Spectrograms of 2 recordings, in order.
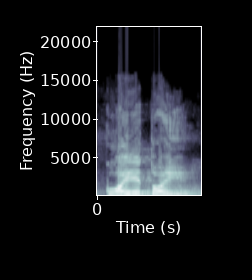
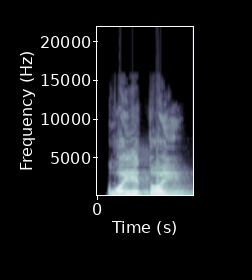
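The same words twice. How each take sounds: The two takes are said the same way.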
